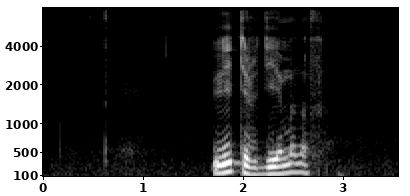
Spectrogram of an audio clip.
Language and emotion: Russian, neutral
